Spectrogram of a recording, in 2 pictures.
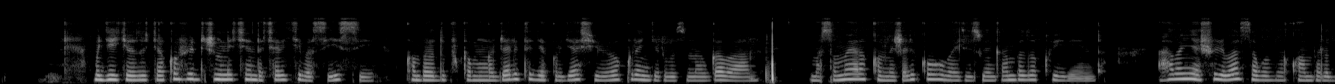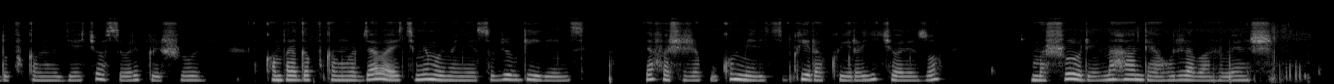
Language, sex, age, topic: Kinyarwanda, female, 18-24, education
